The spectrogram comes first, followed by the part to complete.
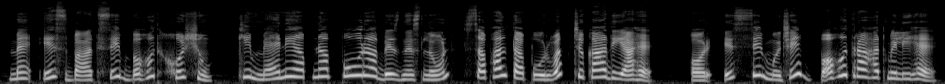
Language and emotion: Hindi, happy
